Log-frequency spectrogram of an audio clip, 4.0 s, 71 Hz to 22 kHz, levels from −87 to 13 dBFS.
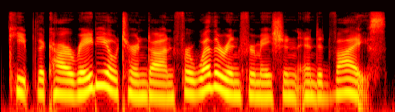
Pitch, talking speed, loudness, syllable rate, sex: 180 Hz, 165 wpm, -16 LUFS, 5.1 syllables/s, female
